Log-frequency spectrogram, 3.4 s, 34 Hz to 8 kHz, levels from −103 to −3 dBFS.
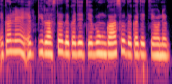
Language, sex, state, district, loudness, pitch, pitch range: Bengali, female, Assam, Hailakandi, -16 LUFS, 245 Hz, 235-260 Hz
